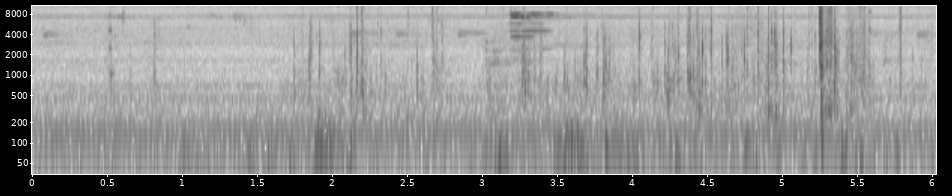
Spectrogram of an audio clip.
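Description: A plastic parts bag rustling and small metal fittings clicking and clinking as a kit is unpacked by hand, with several sharp clicks, the loudest about five seconds in, over a steady low hum.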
